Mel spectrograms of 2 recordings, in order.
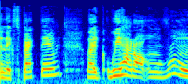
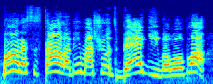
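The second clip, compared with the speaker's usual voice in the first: put-on higher pleading teen voice insisting on the style; whiny kid; 8 semitones higher than usual. Kid arguing with mom about baggy shorts, whiny and high. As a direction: beg mom like a stubborn kid.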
